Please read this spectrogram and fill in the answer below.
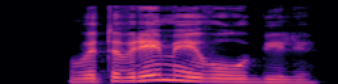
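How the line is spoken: Sighing again. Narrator (Russian): Сухов опять вздохнул

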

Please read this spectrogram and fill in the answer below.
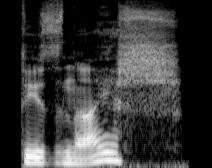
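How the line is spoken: Stunned hiss. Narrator (Russian): ошеломленно прошипел Гарри

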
